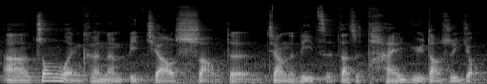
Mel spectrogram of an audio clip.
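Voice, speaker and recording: A man's voice: extremely low pitch, normal speed, noisy background. A man with a Taiwanese Mandarin accent teaching English pronunciation in a casual spoken lesson, explaining patiently and dropping English fillers like OK and right. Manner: explains patiently, with frequent check-ins.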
